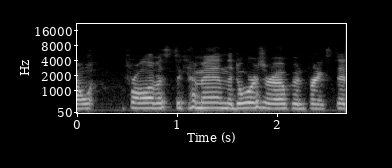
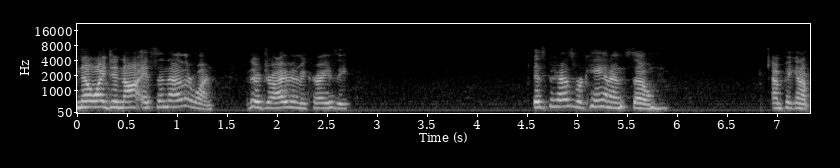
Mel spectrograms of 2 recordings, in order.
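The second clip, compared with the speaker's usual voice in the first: talking while eating, higher; 3 semitones higher than usual. Talking to the group while eating. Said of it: "Sorry, I was eating".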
